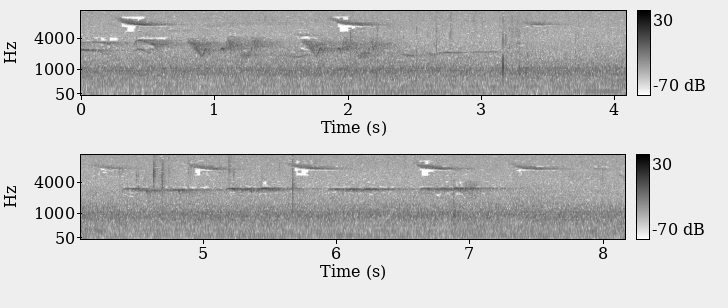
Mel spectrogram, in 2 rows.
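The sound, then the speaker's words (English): Repeated high, short bird calls ring out at a steady pace in a small wooded nature reserve at about 68°F, over a constant low rumble of traffic way off in the distance, with no voices present. “The sound of the bird call and the slow and steady drone of traffic way off in the distance.”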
